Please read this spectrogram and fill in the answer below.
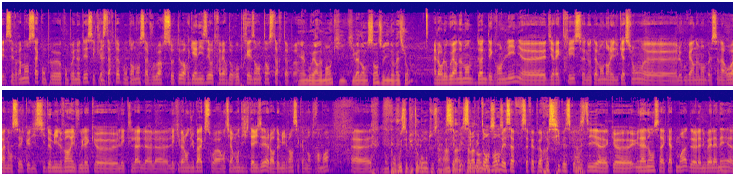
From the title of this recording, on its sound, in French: En direct de l'édition 2019 des Rift's !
